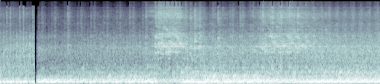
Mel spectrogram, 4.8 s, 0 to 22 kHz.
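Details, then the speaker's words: 1944 Ford 2N tractor running on a small drop tank with no muffler fitted picks up after a sharp start, then settles to a steady, even low rumble with no misfires. It runs nicely; normal running. "Man, this thing runs so nice. I don't even have a muffler on it. I do have a muffler for it though."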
